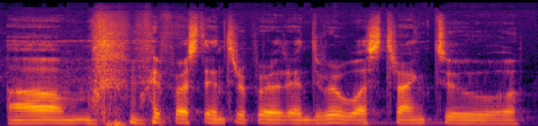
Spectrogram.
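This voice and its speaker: A man of about fifty from Turkey with a Turkish accent, answering interview questions reflectively with halting phrasing. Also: on the low side, steady tone, a little mellow. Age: around 50. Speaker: interview guest, technology entrepreneur.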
